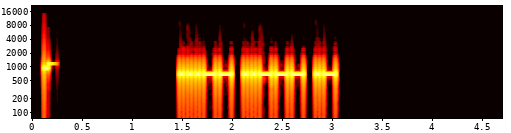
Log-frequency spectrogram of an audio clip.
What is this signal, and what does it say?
Morse code, heard as a keyed tone, about 30 wpm, 700 Hz. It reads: 32A
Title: Common Cut Numbers - 3-Digit 30wpm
